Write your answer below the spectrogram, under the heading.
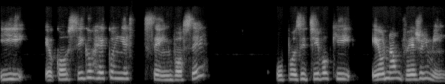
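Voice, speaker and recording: A woman speaks at a very slow pace with a Spanish accent, a fairly high pitch, lively intonation and a dark, mellow tone, in a dry, close sound with no echo. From Spain. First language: Spanish (speaking Portuguese). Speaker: audience participant. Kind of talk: casual chat.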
